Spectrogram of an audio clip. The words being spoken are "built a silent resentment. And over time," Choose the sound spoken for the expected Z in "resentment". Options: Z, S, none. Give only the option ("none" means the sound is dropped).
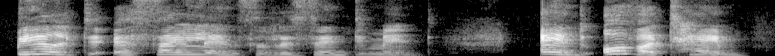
S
